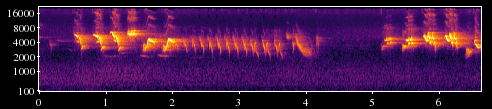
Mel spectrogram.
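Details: European pied flycatcher singing: bright high notes from 0.5 s, then a long rapid run of dry repeated elements fading near 4 s, and after a pause a second loud phrase of quick varied twitters from 5 s; low steady background hiss.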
